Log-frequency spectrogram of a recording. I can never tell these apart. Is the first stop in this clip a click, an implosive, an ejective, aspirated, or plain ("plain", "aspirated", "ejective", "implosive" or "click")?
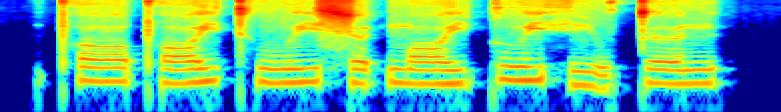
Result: aspirated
